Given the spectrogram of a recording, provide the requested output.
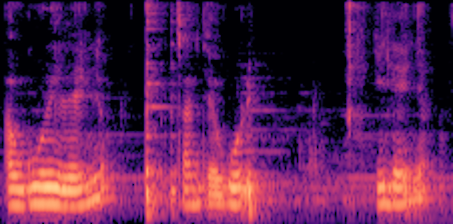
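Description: A woman's voice: on the low side, fairly even intonation, moderate pace, creaky, mellow, a little hiss or hum. A woman chatting casually to her viewers while eating, talking with her mouth full of pasta. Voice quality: chatty, self-deprecating, laughs often. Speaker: mukbang vlogger.

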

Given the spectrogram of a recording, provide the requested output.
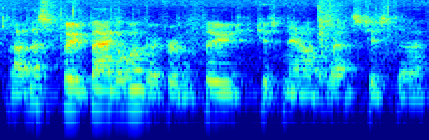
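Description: A British outdoor gear vlogger in his thirties kneels on his living room floor, casually rambling through his hiking kit with plenty of fillers. A camera on the floor a few metres away picks up his mid-range, fairly even, brisk voice. The audio is poor, echoey, and has a little hiss or hum.

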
